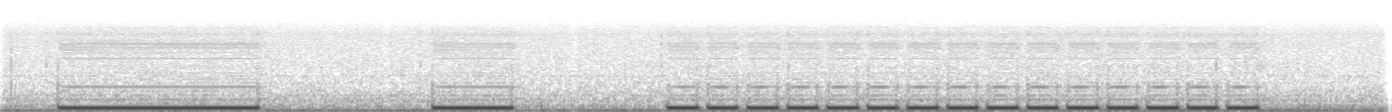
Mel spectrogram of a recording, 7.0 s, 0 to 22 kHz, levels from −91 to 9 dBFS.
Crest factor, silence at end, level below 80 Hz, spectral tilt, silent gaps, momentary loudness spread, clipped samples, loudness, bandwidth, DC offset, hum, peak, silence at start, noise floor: 8 dB; 0.05 s; -42 dBFS; -10 dB/octave; none; 21 LU; under 0.1%; -25 LUFS; 4.8 kHz; under 0.1%; none; -16 dBFS; 0 s; -43 dBFS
